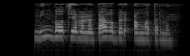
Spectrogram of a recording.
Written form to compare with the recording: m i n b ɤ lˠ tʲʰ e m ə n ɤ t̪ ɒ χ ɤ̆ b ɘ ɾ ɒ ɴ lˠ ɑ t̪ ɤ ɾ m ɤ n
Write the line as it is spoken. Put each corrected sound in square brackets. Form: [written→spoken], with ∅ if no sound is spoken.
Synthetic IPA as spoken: m i n b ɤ lˠ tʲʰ e m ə n ɤ t̪ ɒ [χ→ʁ] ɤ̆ b ɘ ɾ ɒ ɴ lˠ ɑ t̪ ɤ ɾ m ɤ n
